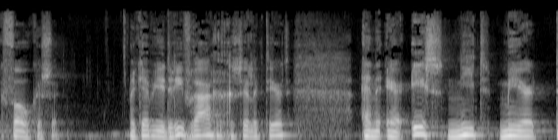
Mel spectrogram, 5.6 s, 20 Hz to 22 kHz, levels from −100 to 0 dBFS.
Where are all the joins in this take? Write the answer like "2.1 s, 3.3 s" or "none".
3.6 s

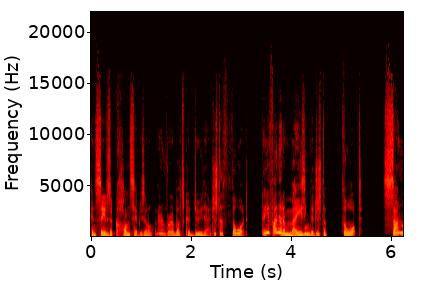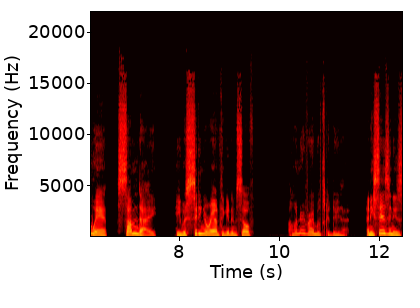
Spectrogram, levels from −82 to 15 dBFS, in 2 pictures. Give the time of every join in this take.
none

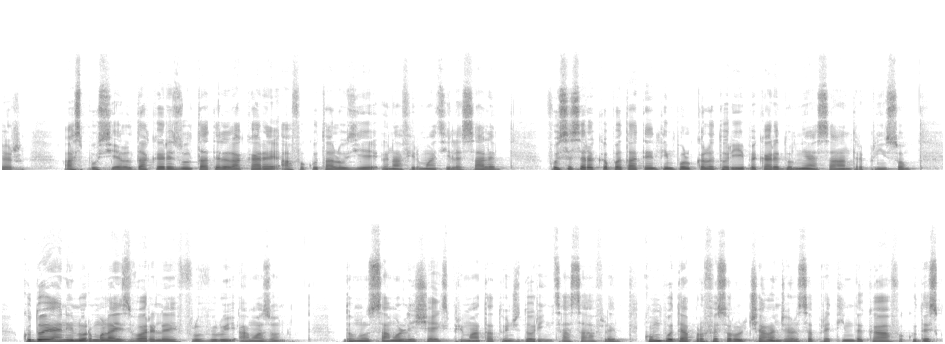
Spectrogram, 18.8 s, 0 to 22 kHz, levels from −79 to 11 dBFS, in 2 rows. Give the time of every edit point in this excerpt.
12.7 s, 15.8 s

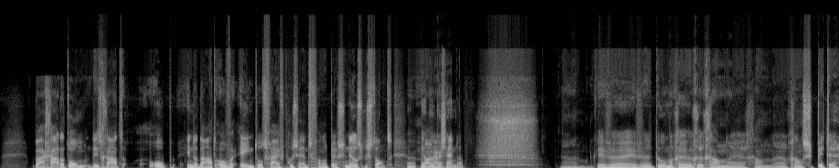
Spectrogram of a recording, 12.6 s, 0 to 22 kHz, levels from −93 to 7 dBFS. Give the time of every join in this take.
6.1 s

